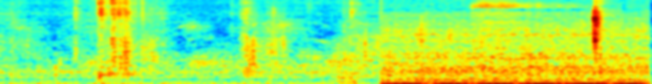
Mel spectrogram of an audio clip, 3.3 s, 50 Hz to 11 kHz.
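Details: 1983 Mazda B2000 carbureted petrol engine being revived, run again with air cleaner refitted, pulling fuel from tank: after a quiet start it catches and settles into steady, even low idle, no knocks or stumbles; normal idle.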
